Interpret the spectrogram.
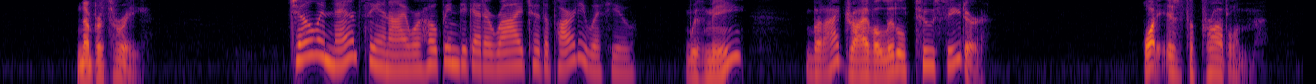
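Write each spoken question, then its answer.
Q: What is the problem?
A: The car only has two seats, not enough room for everyone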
